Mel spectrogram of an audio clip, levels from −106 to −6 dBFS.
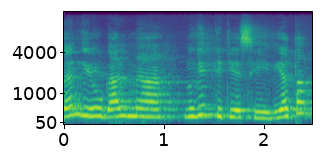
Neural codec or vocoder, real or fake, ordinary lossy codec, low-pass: codec, 44.1 kHz, 7.8 kbps, DAC; fake; AAC, 96 kbps; 14.4 kHz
